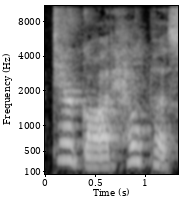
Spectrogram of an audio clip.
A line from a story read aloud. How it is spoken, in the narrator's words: she cried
